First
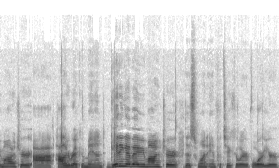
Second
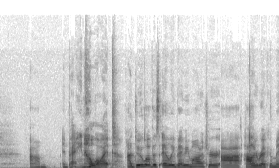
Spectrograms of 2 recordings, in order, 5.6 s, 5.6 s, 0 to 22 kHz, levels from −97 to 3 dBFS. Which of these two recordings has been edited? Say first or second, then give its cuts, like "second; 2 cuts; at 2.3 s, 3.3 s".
second; 1 cut; at 2.4 s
